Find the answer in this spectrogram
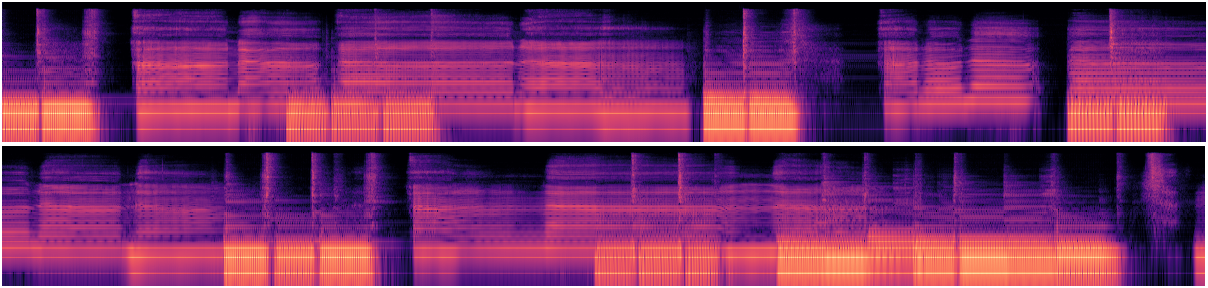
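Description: A recorded song playing back: a singer's vocal phrases over an electric bass line, with the bass slipping a short lick into a break in the vocal before the singer comes back in.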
